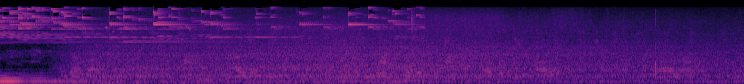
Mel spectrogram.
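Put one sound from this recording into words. Calm sea water laps gently against rocks.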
